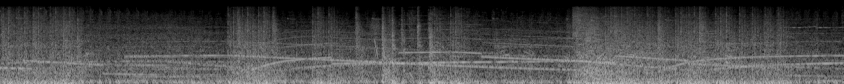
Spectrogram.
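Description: Police sirens wail and swoop nearby.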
